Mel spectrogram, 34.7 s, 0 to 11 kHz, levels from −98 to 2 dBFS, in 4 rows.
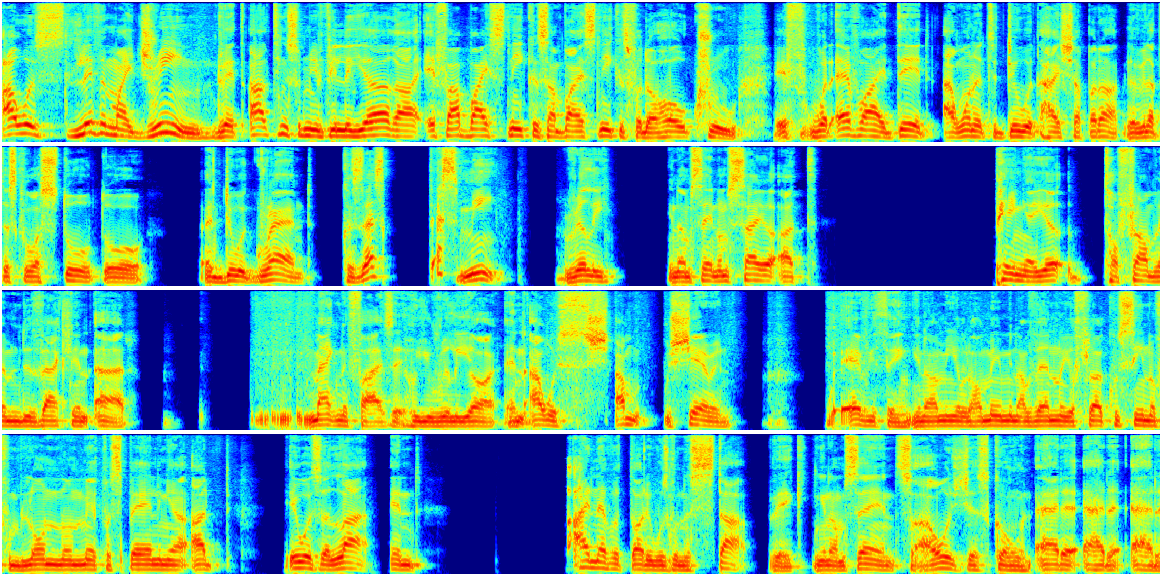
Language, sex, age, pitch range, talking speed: English, male, 20-39, 105-135 Hz, 220 wpm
